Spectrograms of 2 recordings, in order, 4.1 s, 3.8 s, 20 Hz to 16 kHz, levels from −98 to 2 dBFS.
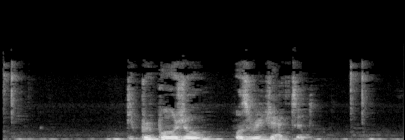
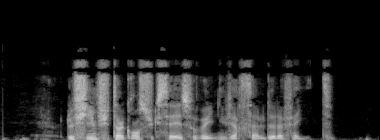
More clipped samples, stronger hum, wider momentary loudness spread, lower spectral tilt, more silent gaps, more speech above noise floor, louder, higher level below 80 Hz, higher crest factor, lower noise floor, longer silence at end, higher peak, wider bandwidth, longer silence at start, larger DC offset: neither; neither; first, 23 LU vs 15 LU; first, -7 dB/octave vs -2.5 dB/octave; neither; first, 39 dB vs 24 dB; first, -17 LUFS vs -24 LUFS; about the same, -58 dBFS vs -58 dBFS; about the same, 18 dB vs 20 dB; first, -55 dBFS vs -50 dBFS; second, 0.3 s vs 0.45 s; first, -2 dBFS vs -6 dBFS; about the same, 9 kHz vs 9.6 kHz; about the same, 0.2 s vs 0.25 s; neither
